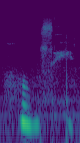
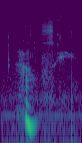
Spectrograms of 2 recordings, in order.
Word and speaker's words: Halsey: I also listened a lot to Halsey. I always thought it was supposed to be pronounced Halsey, and I've like only recently learned that it's meant to be Halsey, so I'm trying to say it right.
